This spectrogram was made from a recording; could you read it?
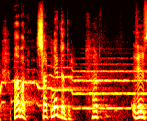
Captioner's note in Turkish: none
